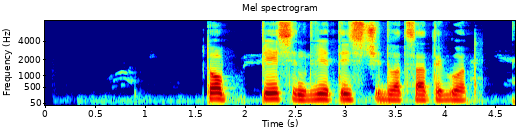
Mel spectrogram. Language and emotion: Russian, neutral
